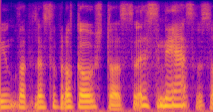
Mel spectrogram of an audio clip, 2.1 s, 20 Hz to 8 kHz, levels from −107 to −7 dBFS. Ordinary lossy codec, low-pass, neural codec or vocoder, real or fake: Opus, 24 kbps; 7.2 kHz; autoencoder, 22.05 kHz, a latent of 192 numbers a frame, VITS, trained on many speakers; fake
